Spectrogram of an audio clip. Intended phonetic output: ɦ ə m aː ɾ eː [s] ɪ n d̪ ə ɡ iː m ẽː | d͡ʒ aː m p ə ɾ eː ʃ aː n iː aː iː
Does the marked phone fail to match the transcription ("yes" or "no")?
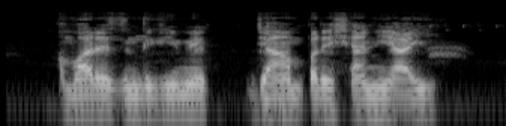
yes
